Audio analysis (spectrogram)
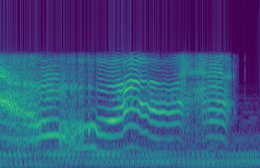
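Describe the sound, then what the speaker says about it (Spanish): A child cries as a horror-story sound effect, with a sustained, wavering wail rising and falling, close and clear, that cuts off abruptly near the end. "escuchó el llanto de un niño al lado de donde estaba parada."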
